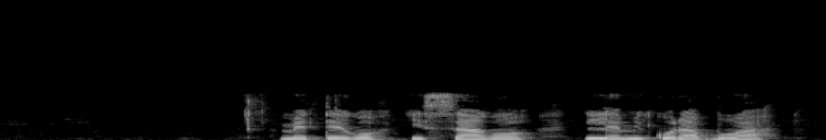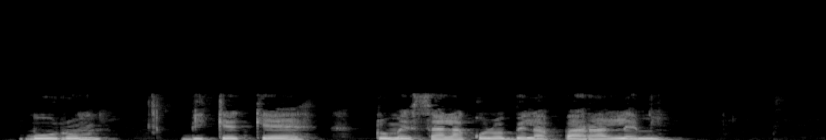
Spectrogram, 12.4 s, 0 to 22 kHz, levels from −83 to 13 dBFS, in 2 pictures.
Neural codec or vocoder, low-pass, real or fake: none; 7.2 kHz; real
